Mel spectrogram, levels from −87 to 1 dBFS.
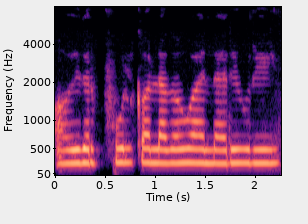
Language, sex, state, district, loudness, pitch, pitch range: Hindi, female, Bihar, Gaya, -17 LUFS, 240 Hz, 240-245 Hz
